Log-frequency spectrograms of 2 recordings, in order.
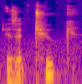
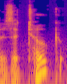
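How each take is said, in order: First: "toque" said with an oo, like "Luke"; oo pronunciation. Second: "toque" said with a long o, like "oak"; long-o pronunciation. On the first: Player trying the other way to say the hat word, oo-sound "toque". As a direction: say "toque" as "took" with a long oo, questioning. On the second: Player unsure how to say the French hat word, long-o "toque". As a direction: say "toque" to rhyme with "smoke". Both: Shown as a demonstration. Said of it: "how do you say that?".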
